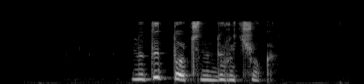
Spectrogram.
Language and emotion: Russian, angry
